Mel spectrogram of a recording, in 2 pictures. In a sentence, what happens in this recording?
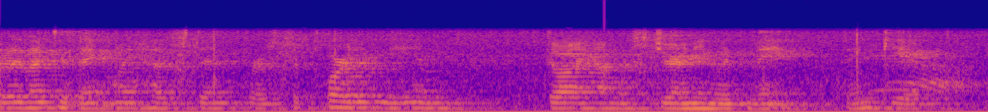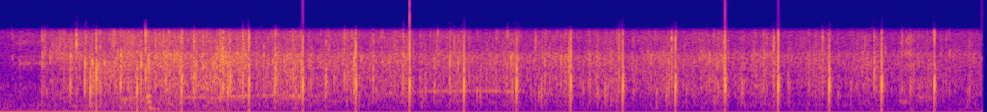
A woman is giving a speech and crowd applauds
